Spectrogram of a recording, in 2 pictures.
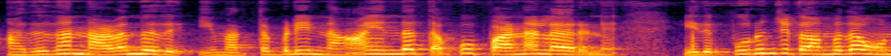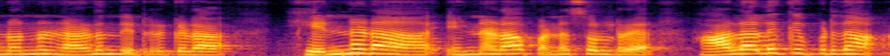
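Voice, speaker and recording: In a short drama skit, a man with a high voice plays a down-on-his-luck family man. He pleads and complains as though pouring out his troubles, with vocal fry in his voice.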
